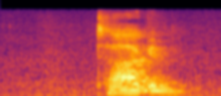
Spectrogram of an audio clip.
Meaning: 1. to meet 2. to dawn
- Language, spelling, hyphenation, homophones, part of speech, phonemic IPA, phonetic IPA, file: German, tagen, ta‧gen, Tagen, verb, /ˈtaːɡən/, [ˈtaːɡŋ̩], De-tagen.ogg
